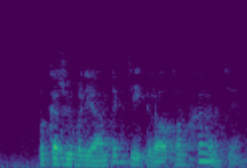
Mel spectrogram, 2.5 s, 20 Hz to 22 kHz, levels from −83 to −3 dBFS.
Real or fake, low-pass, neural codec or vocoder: real; 7.2 kHz; none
